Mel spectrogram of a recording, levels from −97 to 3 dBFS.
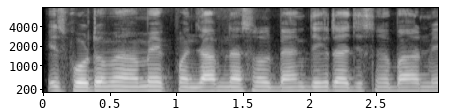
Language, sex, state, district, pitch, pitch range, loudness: Hindi, male, Punjab, Fazilka, 140 Hz, 140-145 Hz, -18 LUFS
